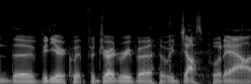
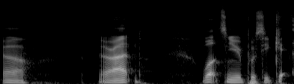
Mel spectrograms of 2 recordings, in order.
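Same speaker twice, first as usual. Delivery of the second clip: plain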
